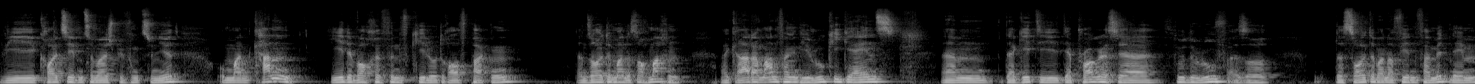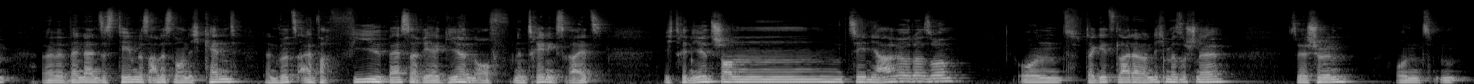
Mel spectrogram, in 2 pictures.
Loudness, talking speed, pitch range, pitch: -25 LUFS, 170 wpm, 100-115 Hz, 105 Hz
